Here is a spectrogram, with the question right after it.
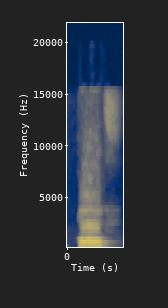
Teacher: ज़बान की जड़ को हम हिलाएंगे और ज़बान की जड़ ऊपर कौवे से मिल रही है, लहात जिसे कहते हैं।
